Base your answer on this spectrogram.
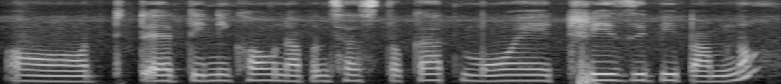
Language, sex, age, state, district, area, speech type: Assamese, female, 30-45, Assam, Golaghat, rural, spontaneous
